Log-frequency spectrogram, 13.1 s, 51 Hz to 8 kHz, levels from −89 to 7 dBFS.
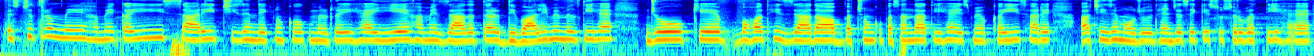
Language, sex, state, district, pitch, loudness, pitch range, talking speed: Hindi, female, Bihar, Bhagalpur, 220 Hz, -22 LUFS, 215-230 Hz, 185 wpm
